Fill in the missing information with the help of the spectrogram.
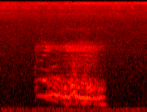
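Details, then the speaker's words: Dog critically ill at a veterinary clinic, with staff asking about CPR: a single rough, faintly whistling breath heard as a snore against quiet room noise; snoring. "I don't know if you can hear him snoring."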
